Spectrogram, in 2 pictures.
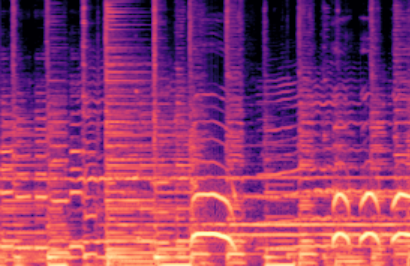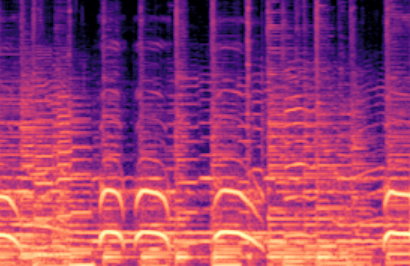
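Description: Owl-like hoots, gliding up and down in short pairs and runs, repeat over an upbeat band with steady drums and bass; the hoots sound sung or played as part of the music.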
